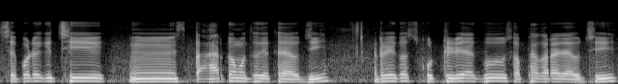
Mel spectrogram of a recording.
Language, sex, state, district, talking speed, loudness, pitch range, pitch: Odia, male, Odisha, Malkangiri, 115 wpm, -14 LUFS, 135-150 Hz, 140 Hz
